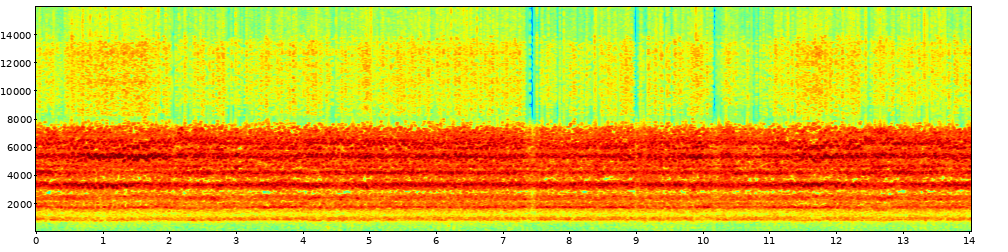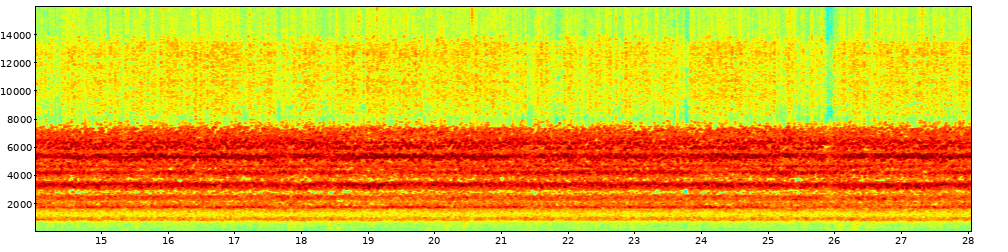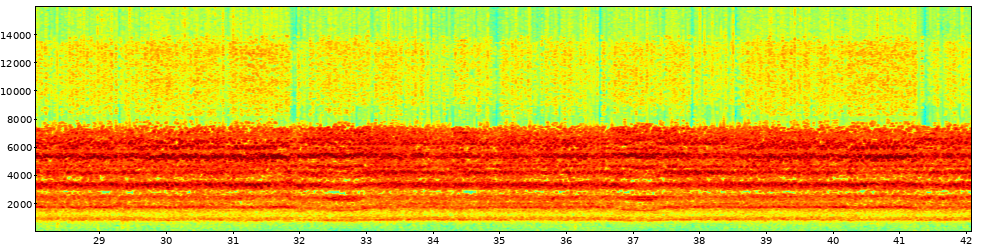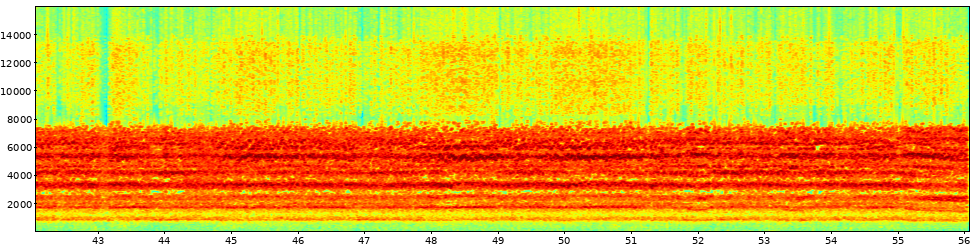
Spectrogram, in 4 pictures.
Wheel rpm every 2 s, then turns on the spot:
220, 230, 230, 230, 230, 230, 220, 230, 230, 220, 230, 230, 230, 220, 230, 230, 220, 230, 230, 230, 230, 230, 230, 230, 230, 230, 230, 230.
none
